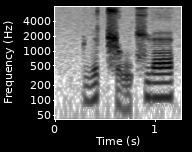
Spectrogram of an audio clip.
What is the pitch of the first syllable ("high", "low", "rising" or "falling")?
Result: rising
